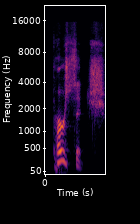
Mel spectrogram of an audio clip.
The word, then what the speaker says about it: Peričić: Peričić. Oh, it's yeah, an itch. H. It's going to end with that itch.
